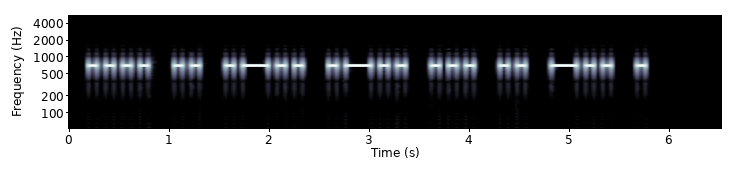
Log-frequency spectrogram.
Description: Morse code, heard as a keyed tone, about 14 wpm, 700 Hz. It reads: HILLSIDE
